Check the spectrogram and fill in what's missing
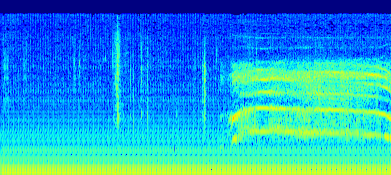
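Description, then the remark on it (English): A screaming goat toy gives a steady harmonic scream like a goat's bleat that starts partway through and holds loud and electronic-sounding to the end, preceded by a couple of faint clicks over a low hum. “That's my screaming goat toy.”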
